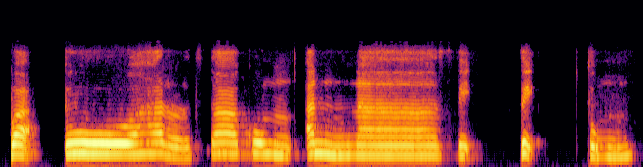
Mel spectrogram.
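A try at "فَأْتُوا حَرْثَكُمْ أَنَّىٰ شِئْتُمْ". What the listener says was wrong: Nasyi. Coba Ibu huruf syinnya sya. Nah, ya, tengah lidahnya menempel ke langit-langit atas ya. Syi'tum. Syi'tum. Dari fa'tu, coba Ibu dulu. Fa'tu harsakum anna syi'tum.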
